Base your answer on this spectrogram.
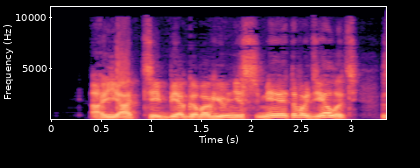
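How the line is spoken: Shout. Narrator (Russian): закричал Денисов

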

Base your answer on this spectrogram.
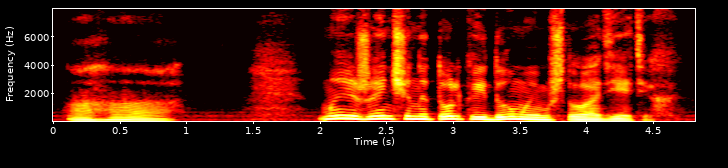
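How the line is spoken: Sleepy. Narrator (Russian): сонно проговорил Ким

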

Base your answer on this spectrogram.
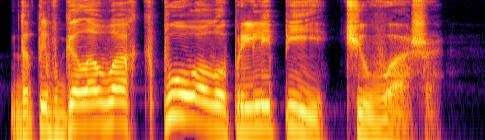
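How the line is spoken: Loud and rough. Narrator (Russian): Григорий громко и грубо сказал

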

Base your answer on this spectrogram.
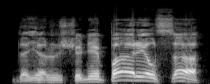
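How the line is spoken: Calm yelling. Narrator (Russian): заорал спокойно Петро

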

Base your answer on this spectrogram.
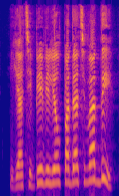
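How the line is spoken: Angry. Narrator (Russian): сердито сказал Тавровский

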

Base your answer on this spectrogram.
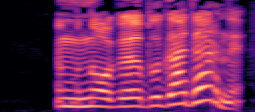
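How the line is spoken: Loud barked military shout. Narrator (Russian): гаркнул по-солдатски великан

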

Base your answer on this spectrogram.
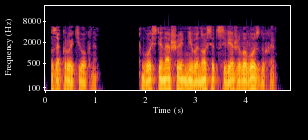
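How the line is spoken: Quiet. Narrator (Russian): тихо сказал Надежде

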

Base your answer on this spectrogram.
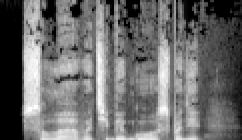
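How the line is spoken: Whisper. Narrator (Russian): прошептал он

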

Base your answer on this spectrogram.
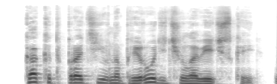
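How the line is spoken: Sighing, deacon. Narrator (Russian): вздохнул дьякон

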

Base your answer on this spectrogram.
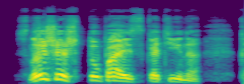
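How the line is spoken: Shouted. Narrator (Russian): крикнул Иван Дмитриевич

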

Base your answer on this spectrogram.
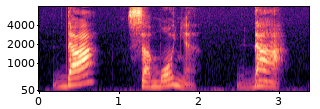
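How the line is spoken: Stern. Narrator (Russian): строго мне говорит

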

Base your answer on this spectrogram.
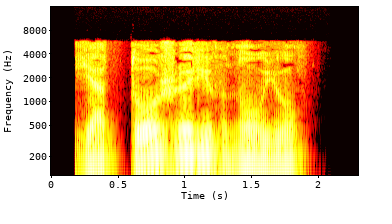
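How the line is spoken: Quiet. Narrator (Russian): тихо сказала она

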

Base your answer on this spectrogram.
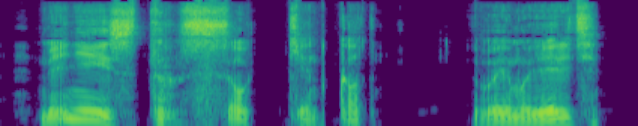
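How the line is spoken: Heated whispered question. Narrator (Russian): горячим шептом спросил сосед Клима

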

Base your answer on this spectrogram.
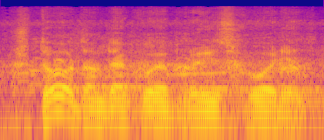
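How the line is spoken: Bossy commanding question. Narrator (Russian): спросил он свойственным ему начальственным тоном

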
